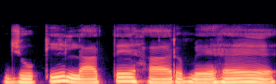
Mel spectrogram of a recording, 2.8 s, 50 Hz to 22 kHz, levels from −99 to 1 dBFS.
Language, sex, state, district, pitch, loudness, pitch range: Hindi, male, Jharkhand, Palamu, 125 Hz, -11 LUFS, 115-140 Hz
